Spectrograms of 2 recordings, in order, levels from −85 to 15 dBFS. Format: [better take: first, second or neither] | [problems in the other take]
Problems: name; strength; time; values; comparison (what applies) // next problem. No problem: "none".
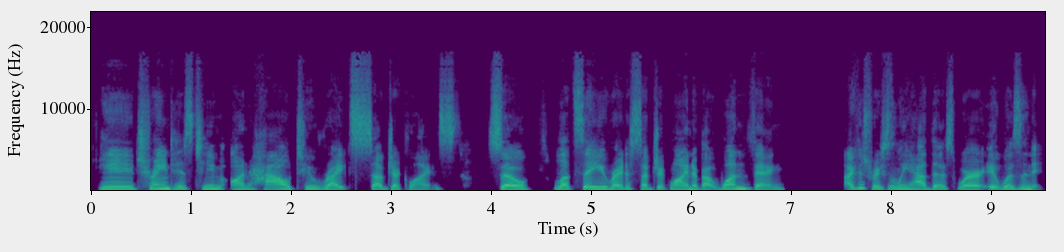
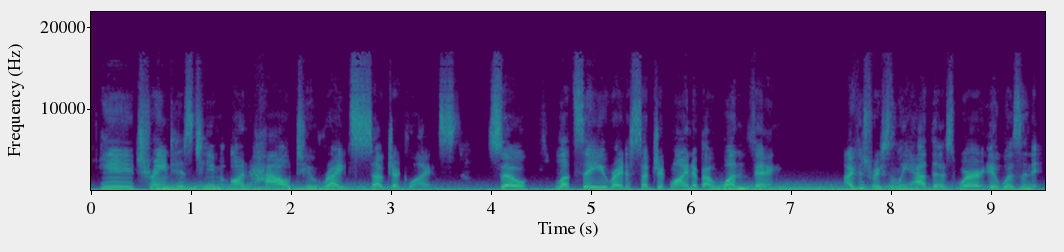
first | low rumble; loud; throughout; 10 dB below the speech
